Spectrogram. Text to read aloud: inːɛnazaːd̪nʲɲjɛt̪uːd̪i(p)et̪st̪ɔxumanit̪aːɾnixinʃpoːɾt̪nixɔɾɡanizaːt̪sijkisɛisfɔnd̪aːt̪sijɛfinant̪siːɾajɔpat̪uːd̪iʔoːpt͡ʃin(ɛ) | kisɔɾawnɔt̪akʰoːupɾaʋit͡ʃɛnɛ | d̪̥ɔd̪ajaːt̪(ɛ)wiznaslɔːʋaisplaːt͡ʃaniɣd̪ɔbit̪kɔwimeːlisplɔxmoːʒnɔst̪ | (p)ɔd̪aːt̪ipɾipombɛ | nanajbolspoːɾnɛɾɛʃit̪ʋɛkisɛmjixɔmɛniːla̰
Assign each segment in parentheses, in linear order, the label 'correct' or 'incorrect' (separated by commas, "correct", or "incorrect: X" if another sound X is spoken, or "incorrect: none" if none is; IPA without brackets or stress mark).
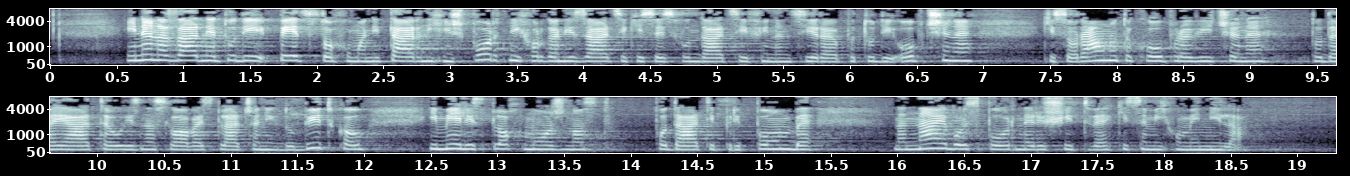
correct, correct, correct, correct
